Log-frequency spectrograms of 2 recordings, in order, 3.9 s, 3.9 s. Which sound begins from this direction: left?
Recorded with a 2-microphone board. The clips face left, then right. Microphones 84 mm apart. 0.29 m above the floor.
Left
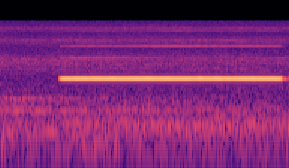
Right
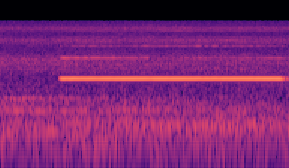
A flute, at 0.8 s.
